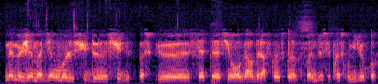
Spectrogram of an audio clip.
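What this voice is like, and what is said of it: Southwestern French accent. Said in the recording (French): “basé dans le Sud-Ouest comme ton accent le, nous l'indique”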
